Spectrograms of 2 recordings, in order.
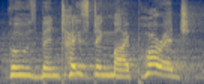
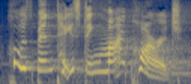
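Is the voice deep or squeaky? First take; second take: deep; squeaky. First: It is a deep Father Bear voice. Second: It is a squeaky Baby Bear voice.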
